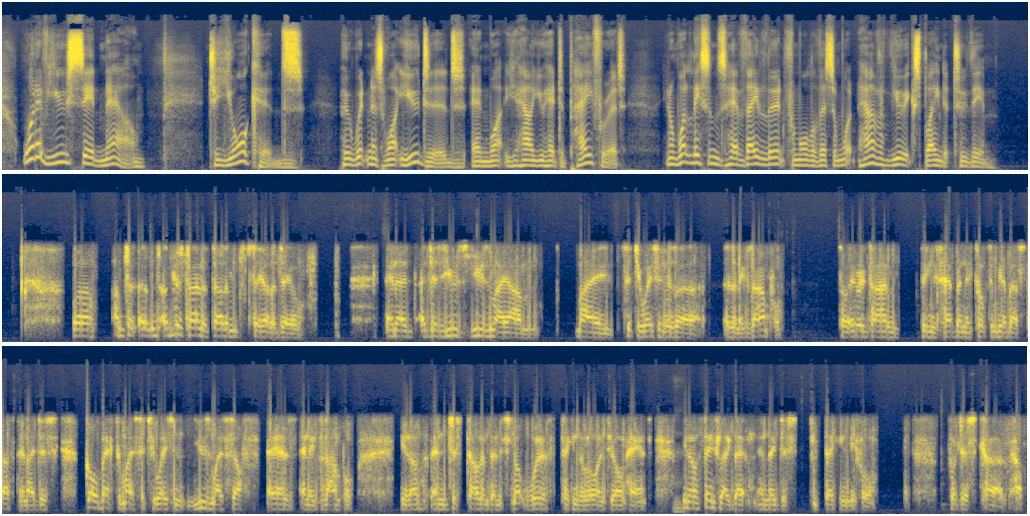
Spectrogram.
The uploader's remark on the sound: called in to talk about his experiences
